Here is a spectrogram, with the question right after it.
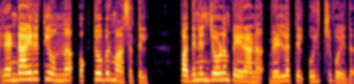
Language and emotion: Malayalam, neutral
